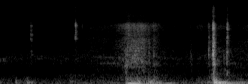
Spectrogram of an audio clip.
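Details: Peugeot 307 after brake light fault repair (VNQ830 output replaced with relay plus diode and fuse): crisp single relay clicks as brake pressed and released, no buzzing; both brake lights now work.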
